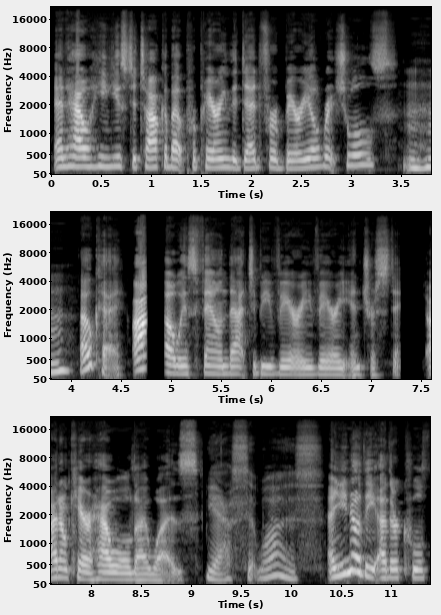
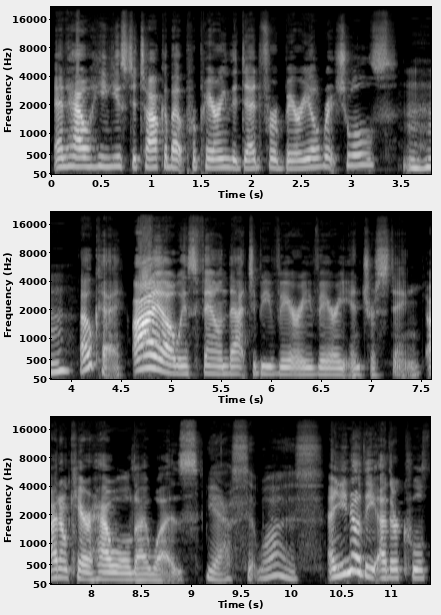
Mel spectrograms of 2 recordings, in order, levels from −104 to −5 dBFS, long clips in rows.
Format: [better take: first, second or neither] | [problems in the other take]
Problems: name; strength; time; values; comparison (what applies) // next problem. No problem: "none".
second | audio cutting out; at 5 s and at 7.5 s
